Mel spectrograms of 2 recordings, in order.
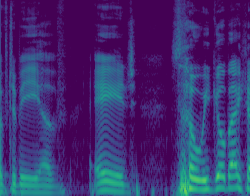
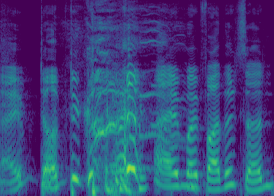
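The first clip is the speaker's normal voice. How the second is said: put-on Indian accent, much higher; 9 semitones higher, 3 dB louder than usual. A comedian on a show switches into his new bit: really offensive indian accent. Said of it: "I'm gonna do a really offensive Indian accent".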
